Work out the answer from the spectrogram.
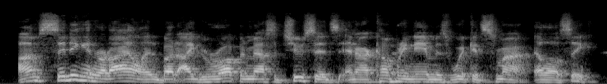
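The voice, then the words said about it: Slight East Coast American accent. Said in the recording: “a little bit of an East Coast accent.”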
